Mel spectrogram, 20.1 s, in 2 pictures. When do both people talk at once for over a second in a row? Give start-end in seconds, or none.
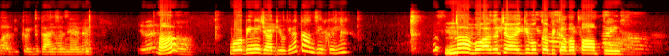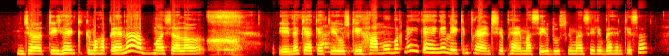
none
